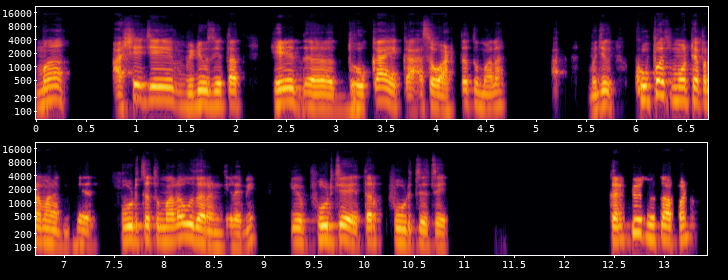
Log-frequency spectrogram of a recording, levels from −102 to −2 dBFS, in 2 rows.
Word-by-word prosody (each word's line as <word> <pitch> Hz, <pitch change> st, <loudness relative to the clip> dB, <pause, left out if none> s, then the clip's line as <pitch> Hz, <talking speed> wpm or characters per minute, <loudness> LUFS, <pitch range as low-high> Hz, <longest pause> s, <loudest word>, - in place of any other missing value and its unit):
मग 170 Hz, +6 st, 0 dB, 0.6 s
असे 400 Hz, -, +1 dB
जे 180 Hz, -, +3 dB, 0.2 s
व्हिडिओ 135 Hz, +2 st, -1 dB
येतात 140 Hz, 0 st, +2 dB, 0.4 s
हे 160 Hz, +3 st, +5 dB
ध -, -, -10 dB, 0.4 s
धोका 125 Hz, +8 st, +1 dB
आहे 170 Hz, -, +2 dB
का -, -, 0 dB
असं -, -, +1 dB
वाटतं 460 Hz, -, +1 dB
तुम्हाला? -, -, -4 dB, 0.5 s
अ, -, -, -14 dB, 0.3 s
म्हणजे 145 Hz, +5 st, -1 dB, 0.2 s
खूपच 185 Hz, +5 st, +4 dB
मोठ्या 175 Hz, -1 st, +3 dB
प्रमाणात 125 Hz, -7 st, -2 dB, 0.3 s
फूडचं 150 Hz, +1 st, +1 dB
तुम्हाला 140 Hz, +2 st, 0 dB
उदाहरण 145 Hz, -10 st, +4 dB
दिलंय 105 Hz, -1 st, -4 dB
मी 140 Hz, -, -10 dB
की 140 Hz, -2 st, -8 dB
फूडचे, 155 Hz, 0 st, +4 dB
तर 135 Hz, -, +4 dB, 0.2 s
फूडचच 125 Hz, -3 st, -3 dB
आहे 105 Hz, -2 st, -2 dB, 1.6 s
कन्फ्यूज 150 Hz, +9 st, +2 dB
होतो 155 Hz, 0 st, +2 dB
आपण. 150 Hz, +2 st, 0 dB
150 Hz, 140 wpm, -20 LUFS, 135-165 Hz, 1.6 s, हे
